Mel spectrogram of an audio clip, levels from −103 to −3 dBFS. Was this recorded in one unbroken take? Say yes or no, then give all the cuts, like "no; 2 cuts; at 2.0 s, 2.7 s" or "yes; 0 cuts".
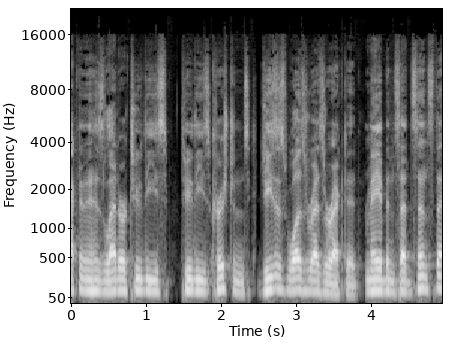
no; 4 cuts; at 1.4 s, 1.9 s, 2.4 s, 3.9 s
